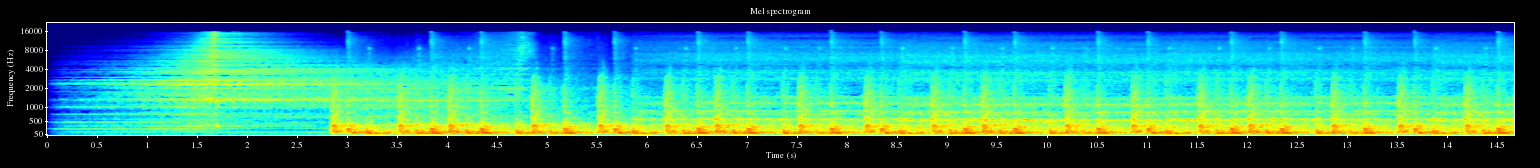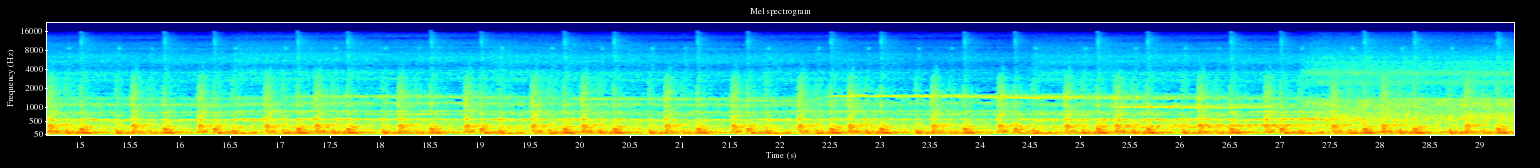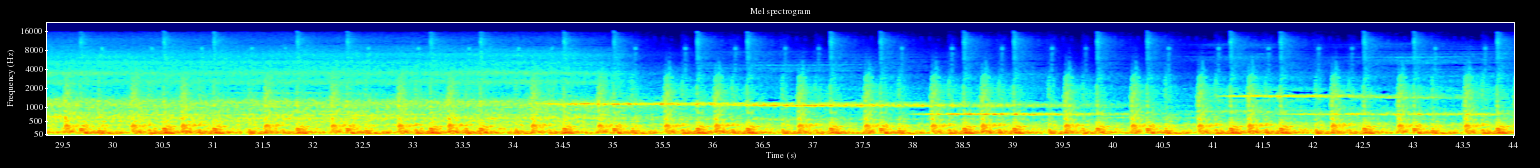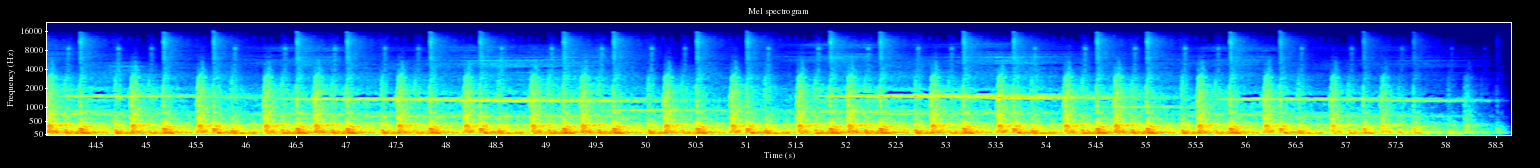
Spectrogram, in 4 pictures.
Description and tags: A new strange dance recorded in one of my trips to Pluto ;)
Created with various sound synthesizers and recorded with Reaper and processed with Sony Sound Forge Audio 10.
